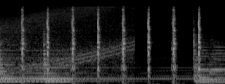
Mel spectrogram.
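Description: Countdown-timer ticking, about four ticks a second, over light background music. The music drops out a little past halfway and the ticks carry on alone.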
